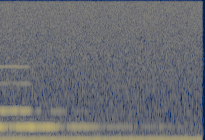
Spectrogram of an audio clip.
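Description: The final note of a Thai piphat mai nuam (soft-mallet) ensemble ringing out and fading away: the higher partials die within about a third of a second, the lowest tone lingers until near the end. A steady low hum and hiss from the old recording remain beneath it.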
